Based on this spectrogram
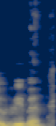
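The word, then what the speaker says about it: women: जरूर लिखा हुआ है डब्लू ओ एम ई एन वूमेन का प्लूरल है इसका उच्चारण करते समय इसका उच्चारण करते समय आपको क्या लिखना है क्या बोलना है इसको थोड़ा देख लीजिएगा भाई मेरे इसका उच्चारण करते समय डब्लू ई एम ई एन बोलना है यानी अर्थात इसका उच्चारण जो करना है तो आपको ऐसे करना है जी विमन इसको क्या पढ़िए वमन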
